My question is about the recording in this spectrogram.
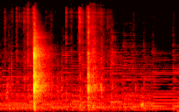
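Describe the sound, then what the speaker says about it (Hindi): Knife chopping ingredients roughly for mutton handi: one sharp, loud chop followed by a second softer one, with quiet kitchen background between and after. "और अब हम इसको रफली चॉप कर लेते हैं"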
